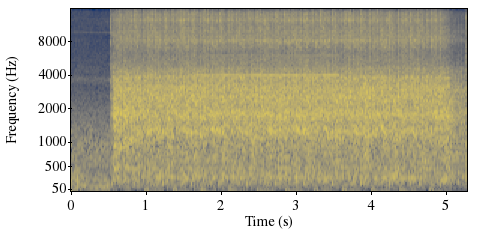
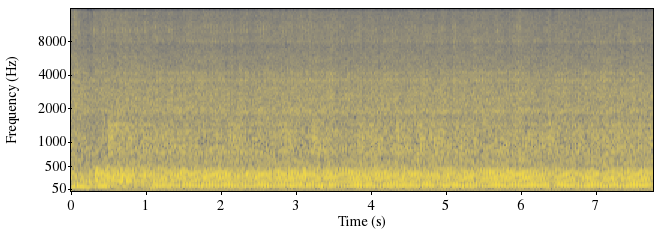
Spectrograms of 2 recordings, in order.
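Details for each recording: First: 2004 Suzuki LTZ400 quad sat 10 years, choke off, fuel on reserve: fast, light starter whir for about five seconds that never fires; engine spins freely, owner suspects low compression, not confirmed; cranks but no start. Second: 2004 Suzuki LTZ400 quad, sat for 10 years, after running out the flooding fuel and adding oil to the cylinder. Steady, loud single-cylinder drone holding even speed with no misses or knocks. Owner suspects flooding caused the no-start. Normal running.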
